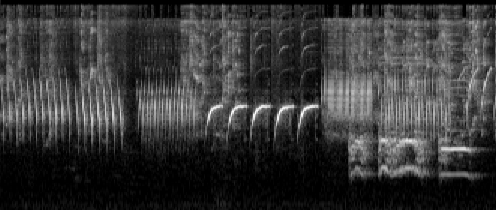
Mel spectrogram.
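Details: After one prompt, a previously quiet canary delivers rapid pulsed trills, a buzzy roll, five loud rising whistled notes, then dense buzzy and lower warbling phrases ending in sweeps.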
